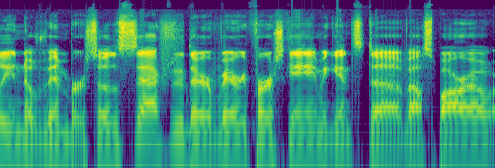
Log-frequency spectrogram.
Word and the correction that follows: Valparaiso: or how I always say the college name. Valparaiso? – Valparaiso, thank you. I always say it wrong.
